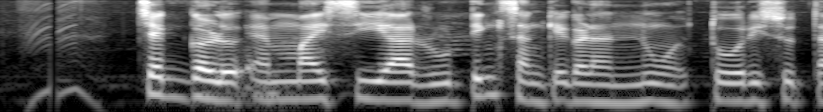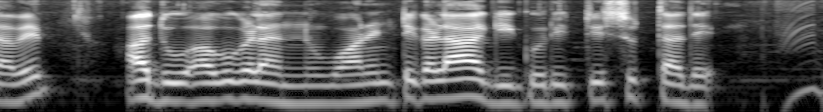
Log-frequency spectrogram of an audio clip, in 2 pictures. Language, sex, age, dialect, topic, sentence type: Kannada, male, 18-24, Mysore Kannada, banking, statement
